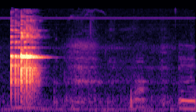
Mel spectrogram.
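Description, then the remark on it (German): A bright, ringing clink of glasses knocking together in a toast, fairly loud, fading out quickly, followed by faint murmuring and a brief low voice. “So, Jungs, erstmal Cheers. Ja. Prost.”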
